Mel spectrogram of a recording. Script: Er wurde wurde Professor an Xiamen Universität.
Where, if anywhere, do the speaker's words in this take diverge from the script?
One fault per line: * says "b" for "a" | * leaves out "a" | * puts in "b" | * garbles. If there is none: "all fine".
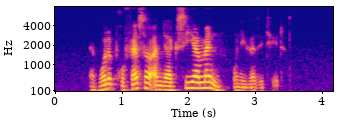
* leaves out "wurde"
* puts in "der"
